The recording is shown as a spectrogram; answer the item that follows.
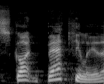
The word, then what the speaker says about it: Bakula: It was rhymes with not Dracula. It's Scott Bakula.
